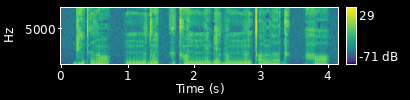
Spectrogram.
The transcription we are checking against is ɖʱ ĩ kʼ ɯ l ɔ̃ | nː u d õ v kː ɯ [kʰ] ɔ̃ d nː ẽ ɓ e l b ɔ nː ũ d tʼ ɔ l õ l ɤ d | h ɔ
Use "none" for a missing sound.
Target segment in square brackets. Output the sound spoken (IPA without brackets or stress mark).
kʰ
